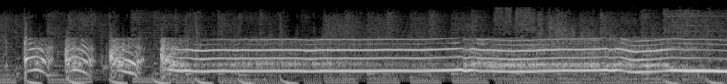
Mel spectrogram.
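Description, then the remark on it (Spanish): A loud machine-gun-like scream: four quick staccato yelps fire off in rapid succession, then break into one long, sustained high-pitched wail that wavers slightly before ending. “Y ese jueves lo recibimos con un grito ametralladora”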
